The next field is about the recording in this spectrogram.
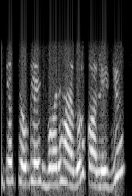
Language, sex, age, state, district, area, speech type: Goan Konkani, female, 18-30, Goa, Salcete, rural, conversation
